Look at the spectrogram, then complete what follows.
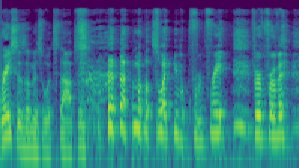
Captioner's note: laughs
